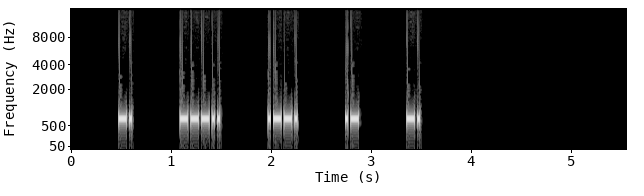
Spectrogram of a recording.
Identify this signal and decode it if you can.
Morse code, heard as a keyed tone, about 41 wpm, spaced as for 15 wpm, 690 Hz. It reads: N8PAN
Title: USA Call Signs - 5 Characters - 6x Character Spacing - 45wpm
